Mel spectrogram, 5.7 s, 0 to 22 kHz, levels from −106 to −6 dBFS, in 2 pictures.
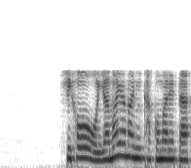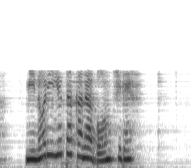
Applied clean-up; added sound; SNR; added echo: neural mask model DeepFilterNet 3.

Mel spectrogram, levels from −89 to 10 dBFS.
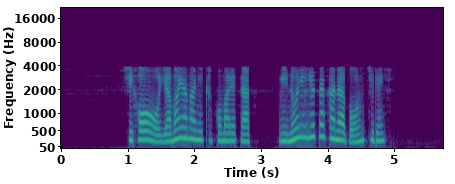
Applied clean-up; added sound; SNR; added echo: neural separator model SepFormer WHAMR!.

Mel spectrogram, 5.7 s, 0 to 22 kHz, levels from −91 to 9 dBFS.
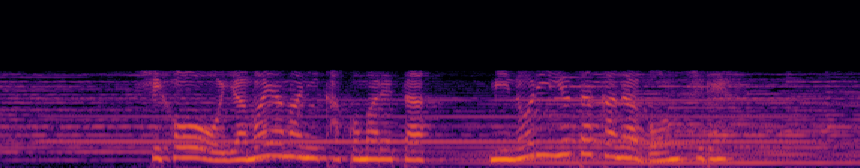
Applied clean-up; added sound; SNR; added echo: none; Wind instrument, woodwind instrument; 15 dB; reverberation time 1.2 s.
